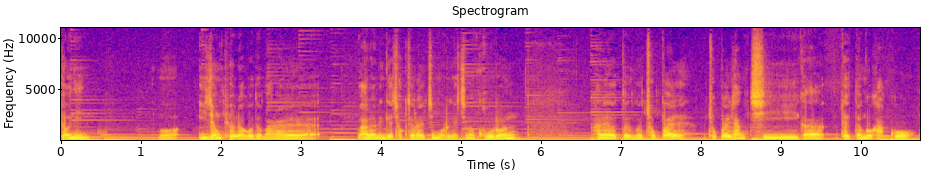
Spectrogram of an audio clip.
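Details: Korean adult male police officer who has stuttered for 37 years, after coaching aimed at overcoming stuttering-related fear; clip contains a word repetition; stuttering.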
